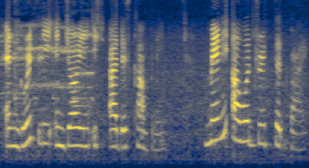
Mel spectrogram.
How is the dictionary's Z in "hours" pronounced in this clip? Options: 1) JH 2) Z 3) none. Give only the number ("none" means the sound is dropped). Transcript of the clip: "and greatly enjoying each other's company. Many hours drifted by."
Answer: 3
